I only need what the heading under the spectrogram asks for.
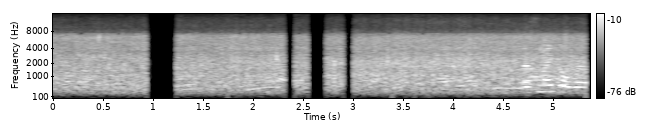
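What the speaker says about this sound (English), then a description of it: "That waterfall looks so relaxing." Rushing water pours as a constant broadband roar, broken by several abrupt silent gaps where the sound cuts out.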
